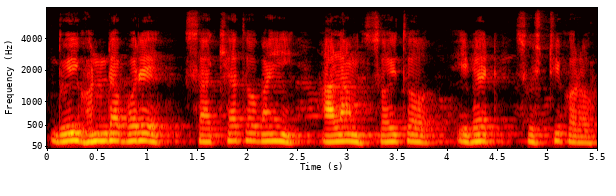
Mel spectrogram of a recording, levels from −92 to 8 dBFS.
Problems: low volume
